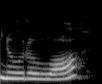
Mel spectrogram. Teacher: if dhamma or fatha comes before majestic lam, so we pronounce it with thick sound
